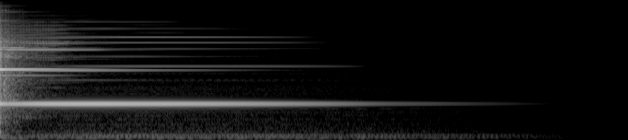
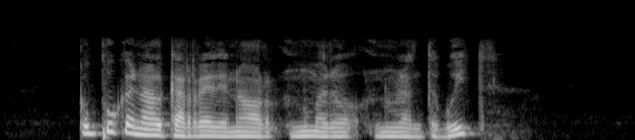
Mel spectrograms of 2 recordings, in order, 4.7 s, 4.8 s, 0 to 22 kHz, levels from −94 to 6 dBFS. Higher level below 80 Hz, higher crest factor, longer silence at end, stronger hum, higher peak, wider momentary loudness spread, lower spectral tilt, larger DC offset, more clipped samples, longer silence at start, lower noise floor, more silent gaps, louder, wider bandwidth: second, -78 dBFS vs -56 dBFS; first, 30 dB vs 18 dB; first, 2.15 s vs 1.2 s; neither; about the same, -2 dBFS vs -4 dBFS; first, 19 LU vs 7 LU; second, 2.5 dB/octave vs -11 dB/octave; neither; neither; second, 0 s vs 0.6 s; first, under -90 dBFS vs -84 dBFS; neither; second, -27 LUFS vs -21 LUFS; first, 17 kHz vs 6 kHz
